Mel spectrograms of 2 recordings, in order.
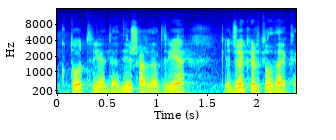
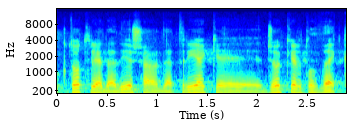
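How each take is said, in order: Both takes have the same delivery.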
